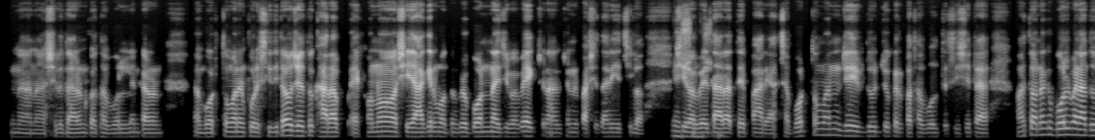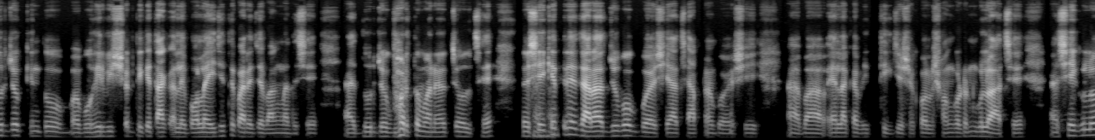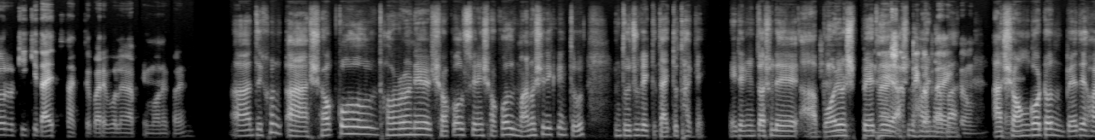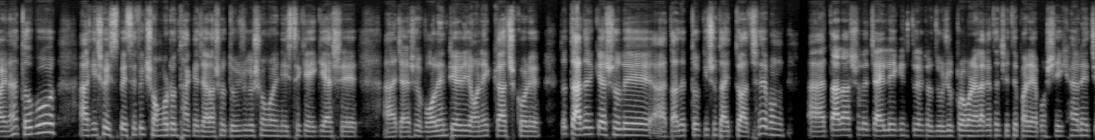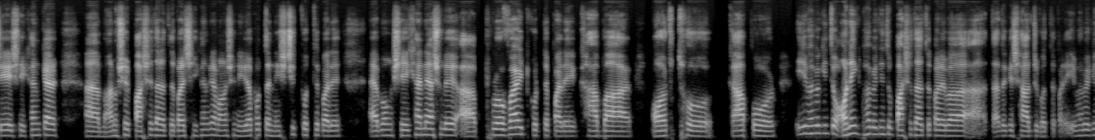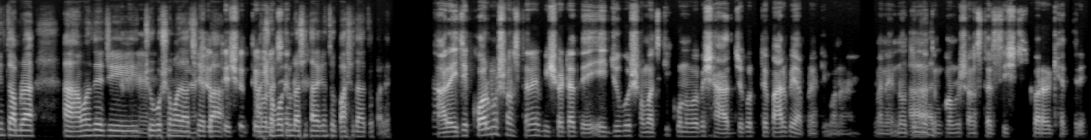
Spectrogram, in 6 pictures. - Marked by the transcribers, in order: other background noise; tapping; laughing while speaking: "বর্তমানেও"; "সেক্ষেত্রে" said as "সেকেত্রে"; "সংগঠন" said as "সংগটন"; in English: "specific"; in English: "provide"; "ভাবে" said as "বাবে"; alarm
- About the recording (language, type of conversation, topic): Bengali, podcast, দুর্যোগের সময়ে পাড়া-মহল্লার মানুষজন কীভাবে একে অপরকে সামলে নেয়?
